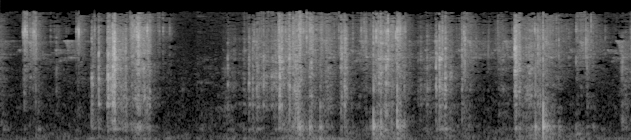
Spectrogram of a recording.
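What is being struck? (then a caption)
Bar of reshaped soap cut with a metal knife. A metal knife slices and scrapes crunchy pieces off a solid, multicolor, reshaped yellow-green speckled soap bar held in the palm. Dry, bright crunching and crackling scrapes come in quick, irregular bursts with short pauses between them, and the shaved pieces crumble away.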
